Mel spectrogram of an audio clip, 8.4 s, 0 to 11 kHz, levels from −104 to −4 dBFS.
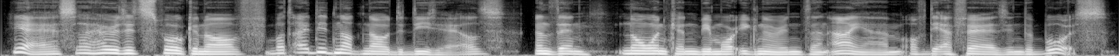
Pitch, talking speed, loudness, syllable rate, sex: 145 Hz, 215 wpm, -16 LUFS, 4.8 syllables/s, male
